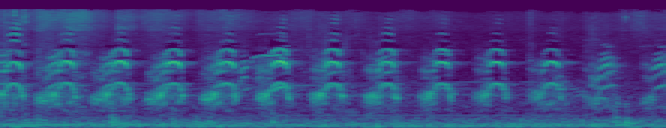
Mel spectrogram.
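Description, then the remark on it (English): A flock of geese honk repeatedly and insistently as they are fed pita bread near Alcatraz, calls overlapping in a steady rapid rhythm, over a low rumbling background with no talking. “It's just me and the birds.”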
